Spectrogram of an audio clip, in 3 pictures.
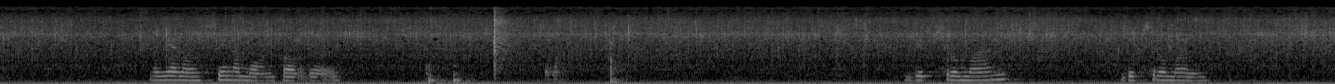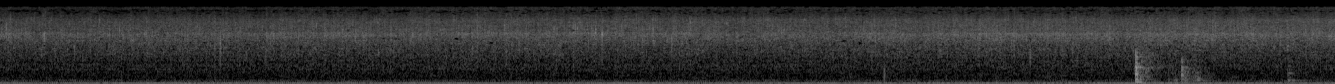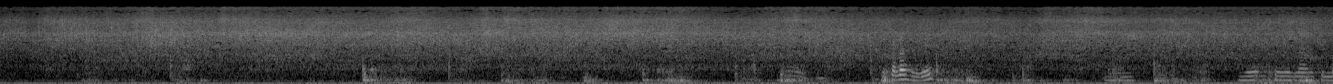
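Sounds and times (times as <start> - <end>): food sizzling in a frying pan: 0.0 - 40.0
wooden spatula knocking on pan: 24.7 - 25.4.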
